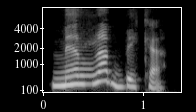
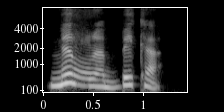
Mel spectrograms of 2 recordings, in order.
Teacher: For example, Min Rabbika. You jump from the Mi to the shadda on the Ra.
